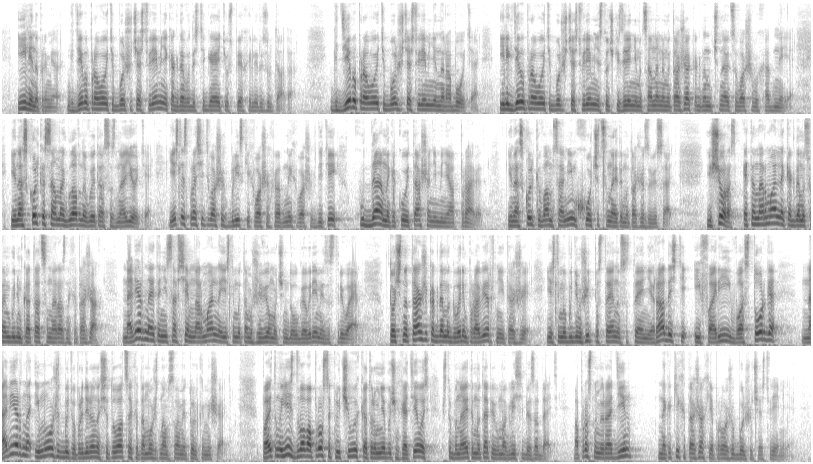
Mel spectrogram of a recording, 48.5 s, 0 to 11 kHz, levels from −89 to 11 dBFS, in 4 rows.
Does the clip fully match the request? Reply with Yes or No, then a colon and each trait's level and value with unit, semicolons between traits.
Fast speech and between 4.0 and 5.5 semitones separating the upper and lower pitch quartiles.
Yes: fast, 195 wpm; average, 4.5 semitones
